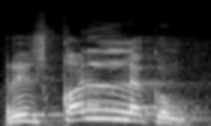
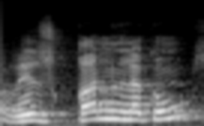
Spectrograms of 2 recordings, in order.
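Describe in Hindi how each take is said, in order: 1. 'n' की ध्वनि अगले 'l' में मिल जाती है। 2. 'n' की ध्वनि 'l' से पहले साफ़ उच्चारित होती है। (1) "ठीक है" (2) "सही नहीं है"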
